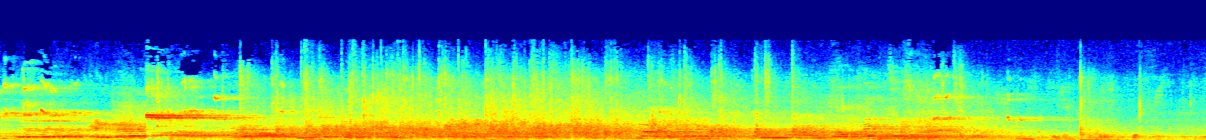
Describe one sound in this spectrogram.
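A crowd of spectators cheers and shouts in an echoing hall.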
